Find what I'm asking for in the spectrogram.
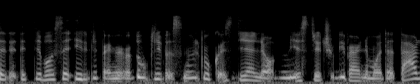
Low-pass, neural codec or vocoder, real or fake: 9.9 kHz; autoencoder, 22.05 kHz, a latent of 192 numbers a frame, VITS, trained on many speakers; fake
